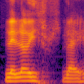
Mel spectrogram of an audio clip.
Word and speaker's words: Leloir: Ah, no, Leloir. Pensé que tenía una doble L.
